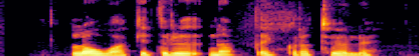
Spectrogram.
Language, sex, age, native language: Icelandic, female, 14, Icelandic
